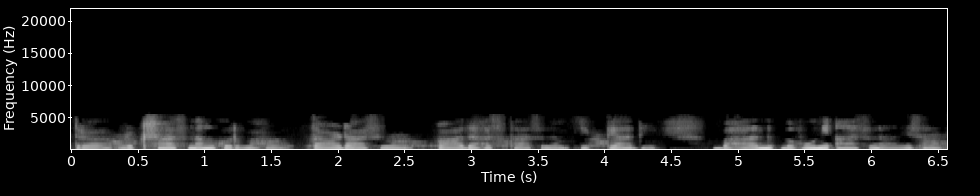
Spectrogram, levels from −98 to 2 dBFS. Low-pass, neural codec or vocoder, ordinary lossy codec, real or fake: 5.4 kHz; codec, 24 kHz, 1.2 kbps, DualCodec; MP3, 24 kbps; fake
